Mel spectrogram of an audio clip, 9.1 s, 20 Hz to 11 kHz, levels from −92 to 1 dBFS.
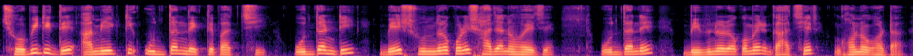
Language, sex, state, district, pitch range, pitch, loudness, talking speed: Bengali, male, West Bengal, Jalpaiguri, 135-185 Hz, 155 Hz, -18 LUFS, 110 wpm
